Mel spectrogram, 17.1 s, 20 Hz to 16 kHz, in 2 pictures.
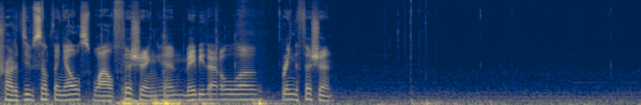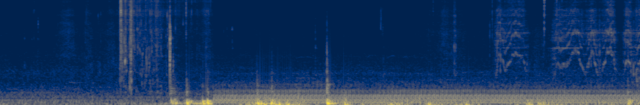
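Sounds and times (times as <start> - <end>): knocks and clunks: 1.2 - 4.3, 10.7 - 13.4
loud motor drone: 1.4 - 4.2, 11.4 - 17.0.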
